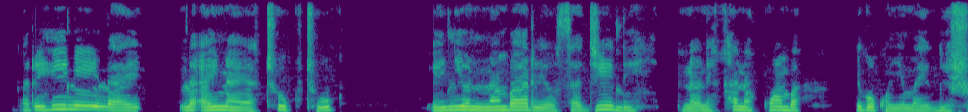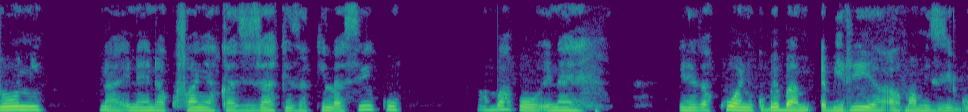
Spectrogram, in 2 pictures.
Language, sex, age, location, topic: Swahili, female, 25-35, Mombasa, government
